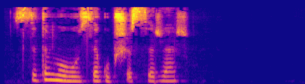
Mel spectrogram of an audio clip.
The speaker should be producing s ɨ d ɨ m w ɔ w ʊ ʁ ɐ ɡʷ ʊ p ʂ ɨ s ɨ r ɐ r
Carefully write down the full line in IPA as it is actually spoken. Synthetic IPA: s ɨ d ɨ m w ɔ w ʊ z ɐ ɡʷ ʊ p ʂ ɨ s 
